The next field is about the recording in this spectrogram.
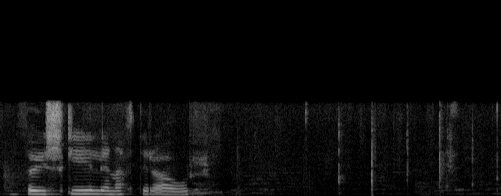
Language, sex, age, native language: Icelandic, female, 10, Icelandic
